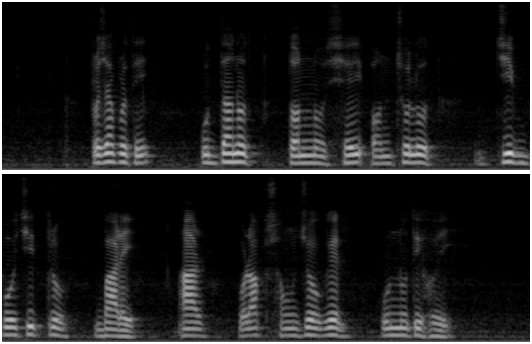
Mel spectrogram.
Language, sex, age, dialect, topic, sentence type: Bengali, male, 25-30, Rajbangshi, agriculture, statement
